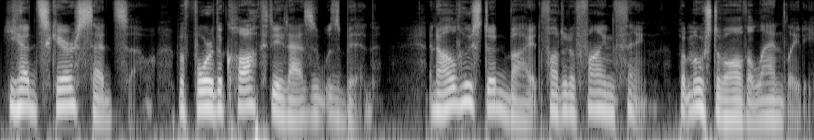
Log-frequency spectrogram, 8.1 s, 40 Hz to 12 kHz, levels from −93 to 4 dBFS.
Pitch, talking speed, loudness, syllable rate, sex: 125 Hz, 215 wpm, -19 LUFS, 5.0 syllables/s, male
